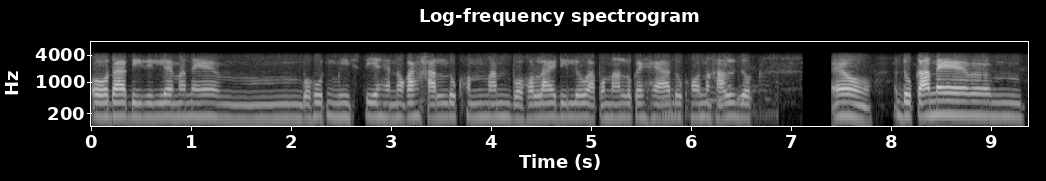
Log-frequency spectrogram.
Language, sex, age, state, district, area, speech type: Assamese, female, 60+, Assam, Dibrugarh, rural, conversation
